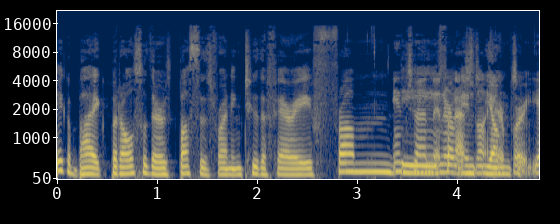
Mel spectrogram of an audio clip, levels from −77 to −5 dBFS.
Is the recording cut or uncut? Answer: uncut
